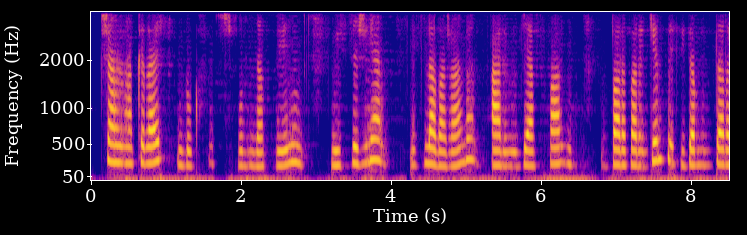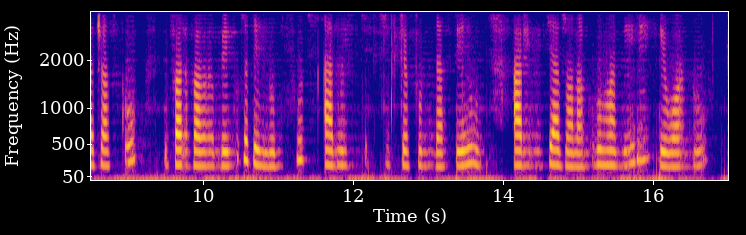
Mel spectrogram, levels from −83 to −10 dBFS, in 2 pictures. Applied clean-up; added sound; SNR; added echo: neural separator model SepFormer WHAMR!.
